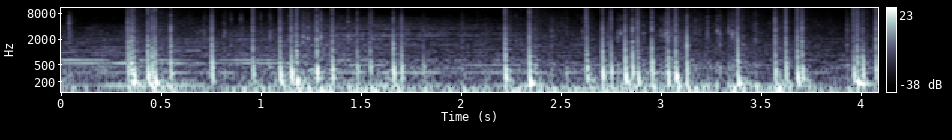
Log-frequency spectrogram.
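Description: Aerial fireworks shells bursting in rapid, irregular succession, many bangs overlapping with crackle, while music plays along.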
